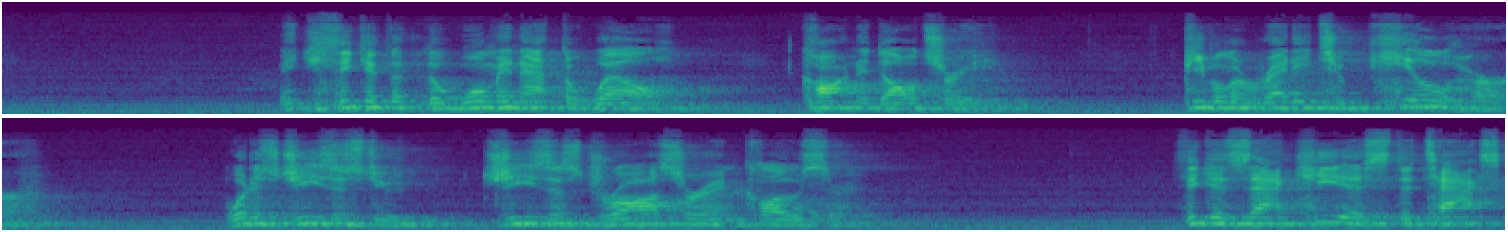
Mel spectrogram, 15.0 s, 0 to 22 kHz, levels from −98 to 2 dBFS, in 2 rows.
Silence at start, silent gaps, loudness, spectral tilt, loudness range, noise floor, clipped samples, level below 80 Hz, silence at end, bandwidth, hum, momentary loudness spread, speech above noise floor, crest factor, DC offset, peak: 0 s; none; -33 LUFS; -2.5 dB/octave; 3 LU; -60 dBFS; under 0.1%; -64 dBFS; 0 s; 15.5 kHz; 60 Hz at -65 dBFS; 14 LU; 26 dB; 26 dB; under 0.1%; -10 dBFS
